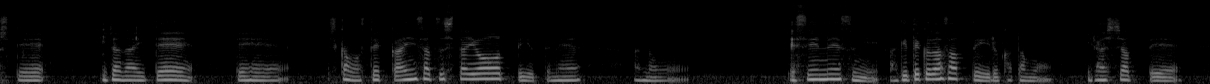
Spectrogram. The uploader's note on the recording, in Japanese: 自宅でスマホによる収録のため様々な騒音が収録されています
